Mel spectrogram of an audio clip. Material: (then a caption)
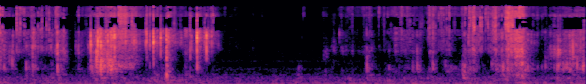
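Soap. A solid, rectangular black soap bar held in hand has its surface scored into cubes and scraped off with a metal blade, crumbling. Bright, dry scraping and crunching crackles come in dense bursts, with a near-silent pause in the middle before the scraping resumes.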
